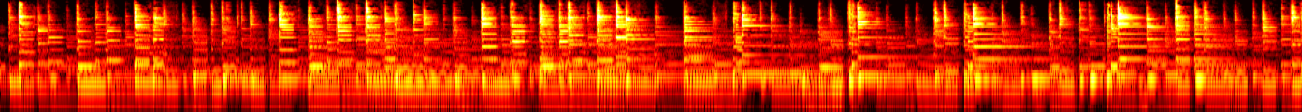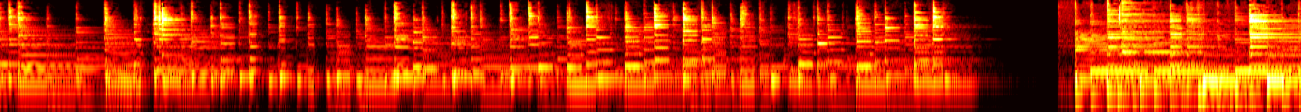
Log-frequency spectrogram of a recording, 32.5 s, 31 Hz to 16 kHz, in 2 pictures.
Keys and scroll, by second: 0.6 super+Tab, 3.0 super+c, 3.1 super+Tab, 3.6 super+v, 9.8 super+z, 10.3 super+Left, 10.5 shift+super+Right, 10.6 super+c, 10.9 super+v, 11.1 super+v, 11.3 super+v, 30.0 super+Right.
